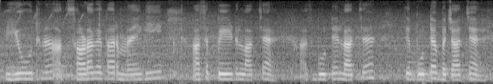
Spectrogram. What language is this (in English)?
Dogri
